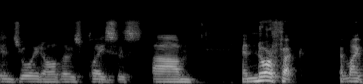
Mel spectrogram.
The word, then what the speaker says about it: Norfolk: And Norfolk. Am I pronouncing it correctly? I always would say Norfolk. And people would go, no, Norfolk.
